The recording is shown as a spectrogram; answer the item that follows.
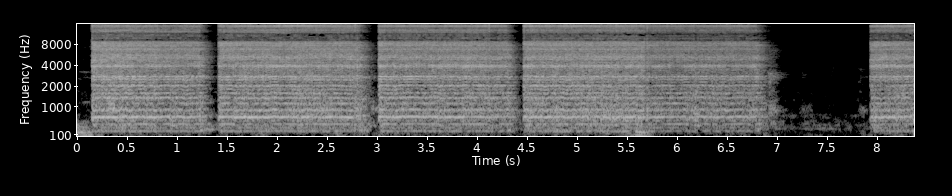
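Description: Platina (vibrating contact-breaker points) of a homemade 24/36 V high-voltage inverter buzzing loudly as it chops current into the transformer under a lamp load. It breaks off briefly three times and stops about a second before the end.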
